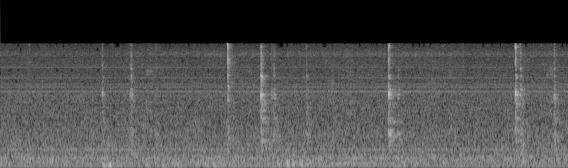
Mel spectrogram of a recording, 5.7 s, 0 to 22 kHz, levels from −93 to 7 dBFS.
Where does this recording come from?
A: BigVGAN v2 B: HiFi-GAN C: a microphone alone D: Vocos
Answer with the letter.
C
